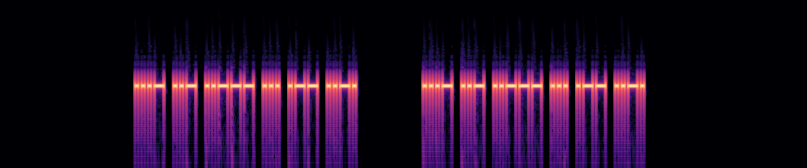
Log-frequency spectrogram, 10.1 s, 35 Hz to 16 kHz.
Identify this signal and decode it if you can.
Morse code, heard as a keyed tone, about 29 wpm, 700 Hz. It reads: VU2SWF VU2SWF
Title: DXCC-100 Call Signs - 6 Characters - Repeated 2x - 30wpm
